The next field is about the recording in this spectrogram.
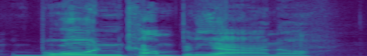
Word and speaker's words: compleanno: Buon compleanno.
